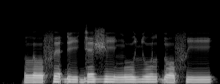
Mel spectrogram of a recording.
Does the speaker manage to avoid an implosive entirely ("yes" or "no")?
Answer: no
